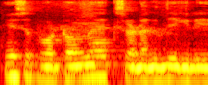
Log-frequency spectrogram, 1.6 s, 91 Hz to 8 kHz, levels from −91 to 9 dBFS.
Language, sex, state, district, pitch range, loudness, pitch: Hindi, male, Uttar Pradesh, Shamli, 120-140 Hz, -15 LUFS, 120 Hz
